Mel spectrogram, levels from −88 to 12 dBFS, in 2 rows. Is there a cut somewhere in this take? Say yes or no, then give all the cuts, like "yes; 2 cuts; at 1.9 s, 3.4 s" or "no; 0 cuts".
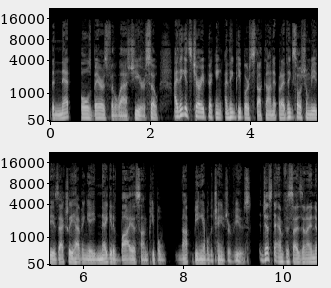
no; 0 cuts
